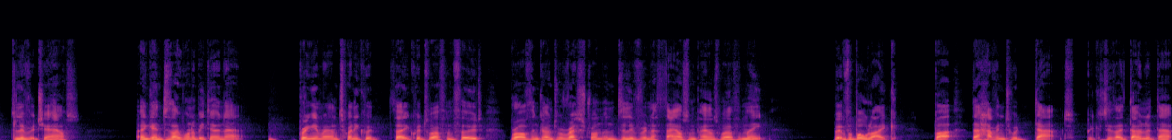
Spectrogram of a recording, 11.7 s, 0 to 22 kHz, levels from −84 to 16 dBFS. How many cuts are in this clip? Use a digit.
1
